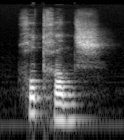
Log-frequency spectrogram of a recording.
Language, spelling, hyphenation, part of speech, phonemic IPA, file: Dutch, godgans, god‧gans, adjective, /ɣɔtˈxɑns/, Nl-godgans.ogg
- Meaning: entire, complete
